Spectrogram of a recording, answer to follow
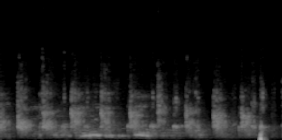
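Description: Quiet, indistinct voice murmuring in a hall, too soft for the words to be made out, with a short low thump near the end.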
